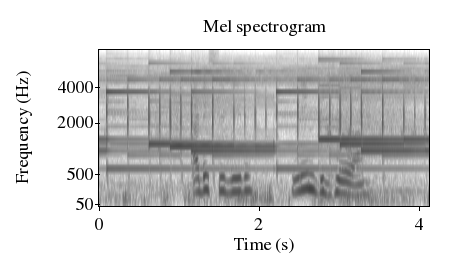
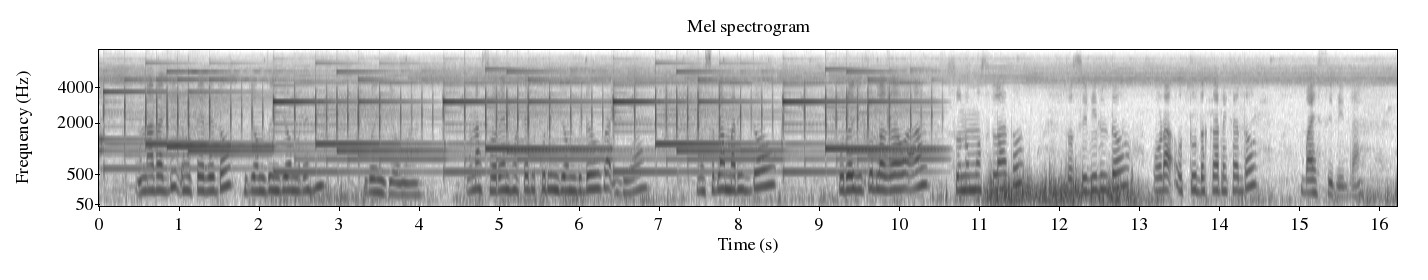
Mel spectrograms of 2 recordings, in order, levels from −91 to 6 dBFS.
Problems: constant background noise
